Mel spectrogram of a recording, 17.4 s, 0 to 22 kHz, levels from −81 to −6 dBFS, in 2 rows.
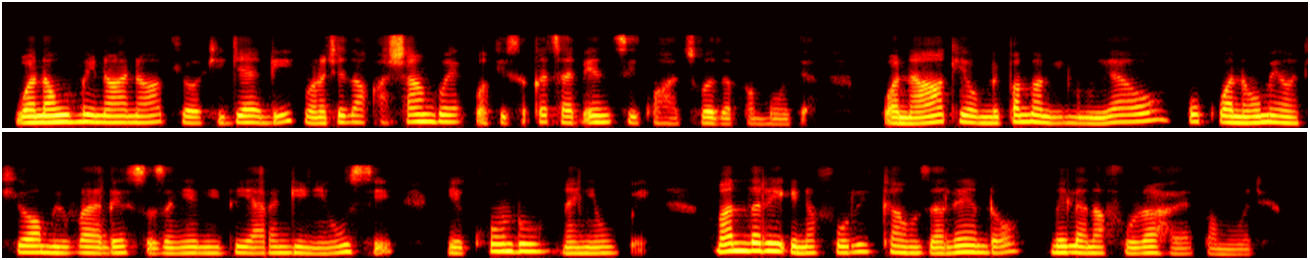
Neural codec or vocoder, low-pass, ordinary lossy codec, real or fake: codec, 16 kHz, 0.7 kbps, FocalCodec; 7.2 kHz; AAC, 48 kbps; fake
